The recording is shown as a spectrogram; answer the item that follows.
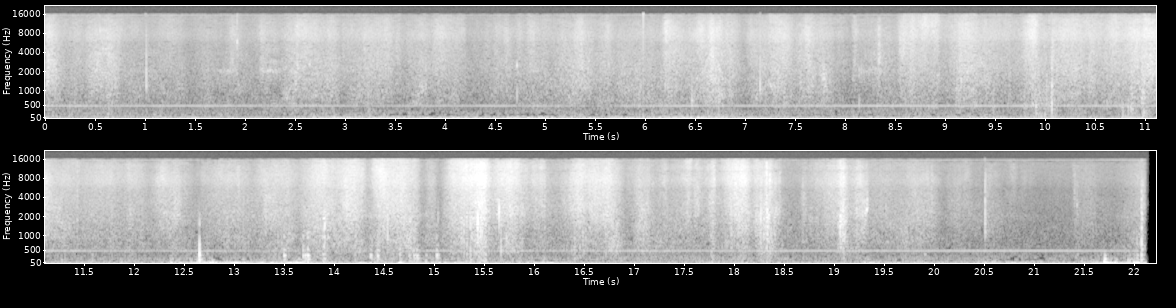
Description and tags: Clothing movements
Sounds of clothes moving around at various tempos with various textiles.
clothes, clothing, fast, loop, material, movement, movements, OWI, rhythm, rubbing, rustle, rustling, shirt, slow, tempo, textile, texture, undress, variations, wear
